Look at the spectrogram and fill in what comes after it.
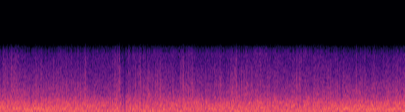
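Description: Steady noise of a moving passenger train heard from an open window or door of the carriage, with wind rushing over the microphone.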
